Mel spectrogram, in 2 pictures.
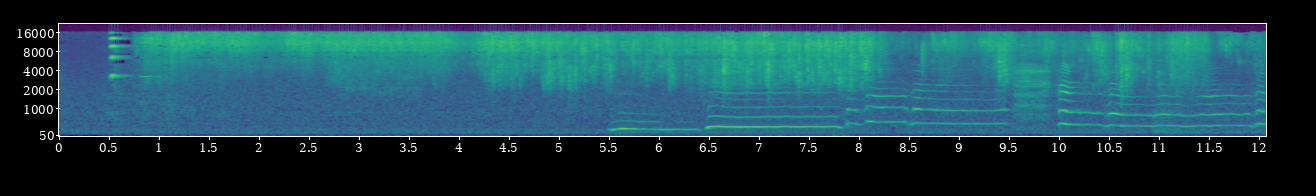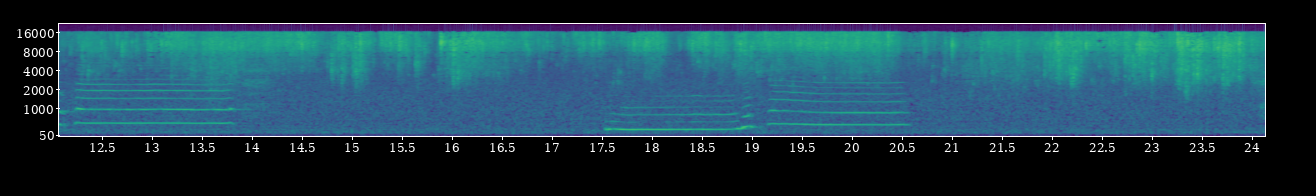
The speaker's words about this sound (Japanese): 洗い終わった。流すから念のため目をつむっててね。君の方にまで水や泡が跳ねちゃうかもしれないし。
